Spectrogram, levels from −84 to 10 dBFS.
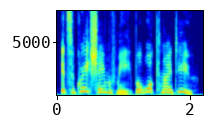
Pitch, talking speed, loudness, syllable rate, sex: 275 Hz, 300 wpm, -16 LUFS, 6.2 syllables/s, female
